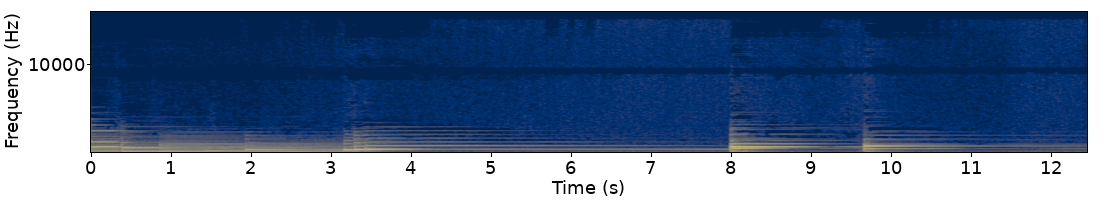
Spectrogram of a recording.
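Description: Slow solo piano music: a few chords in the first seconds, then long notes left to ring and fade, with new notes struck about eight seconds in and again near ten.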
